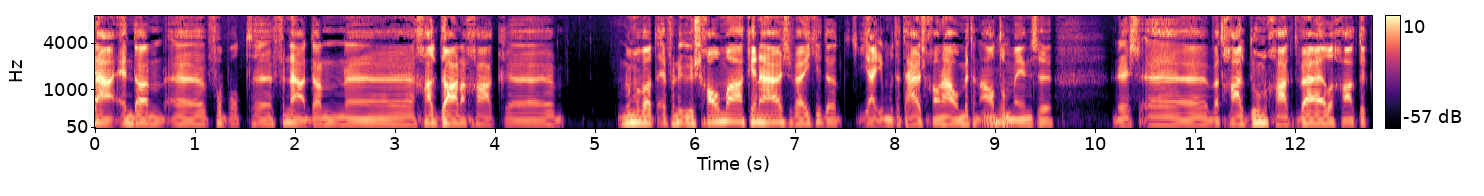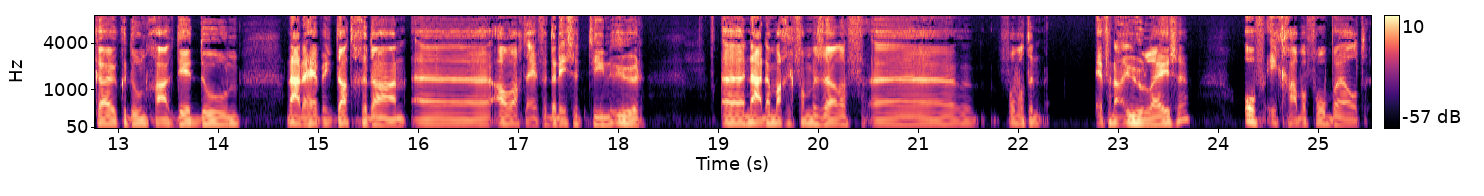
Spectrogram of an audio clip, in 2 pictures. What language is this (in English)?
Dutch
